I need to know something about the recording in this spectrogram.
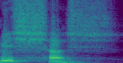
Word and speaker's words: বিশ্বাস: দুইবার উচ্চারিত হবে তাহলে বিশ্বাস দেখো বিশ্বাস এদিকে যদি বোঝানো যায় বোঝা না গেলে নিচে লিখে দিচ্ছি বিষ শ্বাস দেখো এখানে স এর সাথে ব আছে স দুইবার উচ্চারণ হবে বিশ্বা আর শেষে যত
